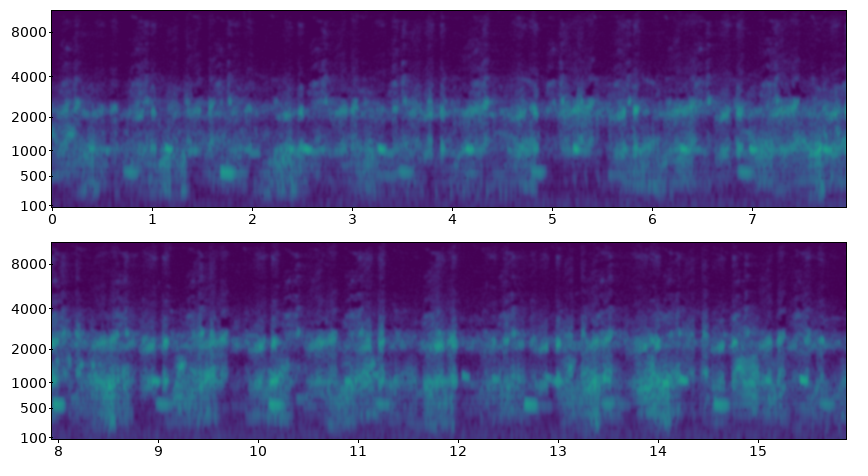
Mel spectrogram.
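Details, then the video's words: Continuous frog chorus: dense, overlapping raspy croaks rising and falling in rhythmic pulses, sprinkled with short clear notes, with no other animals, voices or background noise. "FROGS CROAKING"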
